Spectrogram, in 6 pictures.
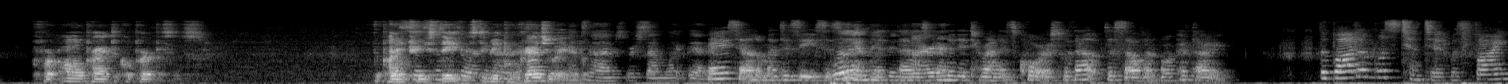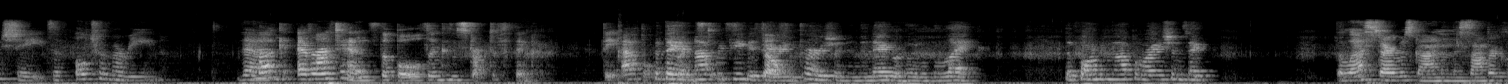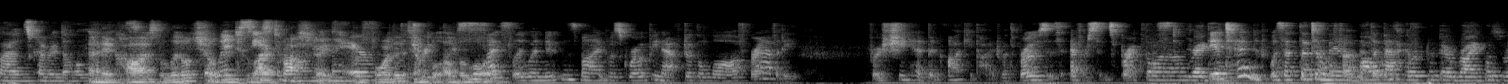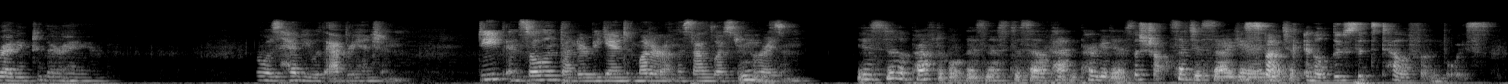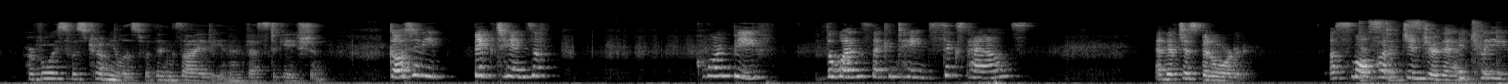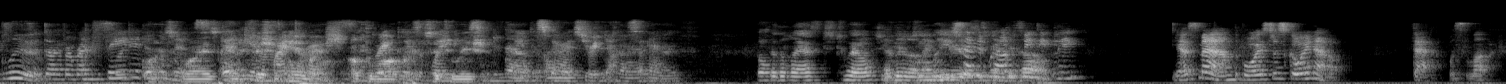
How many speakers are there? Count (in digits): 8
